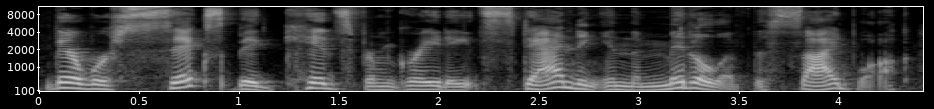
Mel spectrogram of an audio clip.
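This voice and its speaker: A woman reading a children's picture book aloud in an animated, theatrical, expressive way. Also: deep voice, moderate pace. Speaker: children's story reader.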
